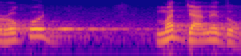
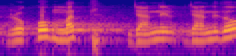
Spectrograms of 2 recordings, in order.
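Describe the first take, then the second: First: Loud "रोको", long break, then "मत जाने दो"; pause after रोको. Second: "रोको मत" run together loudly, then a short break; group "रोको मत" as one command, pause, then "जाने दो"; pause after मत. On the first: Speaker shows how a moved comma flips the meaning, pause after रोको. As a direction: stop firmly on "रोको", then run "मत जाने दो" together. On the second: Speaker shows how a comma changes the meaning, pause after मत. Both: Shown as a demonstration. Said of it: "एक वाक्य में अगर कॉमा बदल जाए".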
